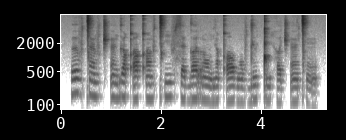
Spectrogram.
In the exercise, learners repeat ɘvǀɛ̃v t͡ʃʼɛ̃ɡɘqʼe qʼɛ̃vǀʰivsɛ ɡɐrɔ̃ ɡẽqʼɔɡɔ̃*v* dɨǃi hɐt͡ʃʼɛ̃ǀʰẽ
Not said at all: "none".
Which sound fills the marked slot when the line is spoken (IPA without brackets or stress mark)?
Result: v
